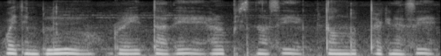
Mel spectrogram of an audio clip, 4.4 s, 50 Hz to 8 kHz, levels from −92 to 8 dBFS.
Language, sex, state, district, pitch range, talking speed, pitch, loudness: Nagamese, female, Nagaland, Dimapur, 190-200 Hz, 165 wpm, 195 Hz, -20 LUFS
